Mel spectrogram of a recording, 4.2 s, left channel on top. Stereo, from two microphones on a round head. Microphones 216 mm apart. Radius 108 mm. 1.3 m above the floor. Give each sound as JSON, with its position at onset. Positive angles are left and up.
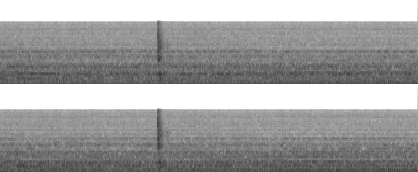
{"t": 0.0, "sound": "an engine running", "side_deg": 0, "distance_m": 0.9}
{"t": 1.6, "sound": "hammering", "side_deg": -10, "distance_m": 0.8}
